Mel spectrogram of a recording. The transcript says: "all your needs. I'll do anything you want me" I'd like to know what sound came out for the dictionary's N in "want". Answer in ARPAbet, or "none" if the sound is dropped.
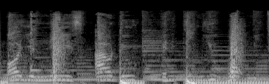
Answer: none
